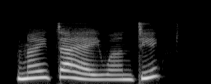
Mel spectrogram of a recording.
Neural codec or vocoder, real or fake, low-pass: codec, 16 kHz, 0.5 kbps, X-Codec, HuBERT features, trained on LibriSpeech; fake; 7.2 kHz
